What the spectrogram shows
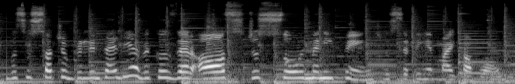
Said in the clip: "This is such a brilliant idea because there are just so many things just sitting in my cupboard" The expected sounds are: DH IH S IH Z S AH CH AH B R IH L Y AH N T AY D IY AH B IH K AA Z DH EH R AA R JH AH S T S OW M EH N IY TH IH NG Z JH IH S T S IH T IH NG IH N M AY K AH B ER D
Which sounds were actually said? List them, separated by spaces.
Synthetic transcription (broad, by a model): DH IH S IH Z S AH CH AH B R IH L Y AH N T AY D IY AH B IH K AA Z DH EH R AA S JH AH S T S OW M EH N IY F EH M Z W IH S S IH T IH NG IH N M AY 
